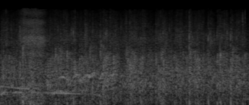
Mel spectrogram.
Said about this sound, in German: Ihr dürft stolz sein. Können wir den Applaus geben? Jawohl.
